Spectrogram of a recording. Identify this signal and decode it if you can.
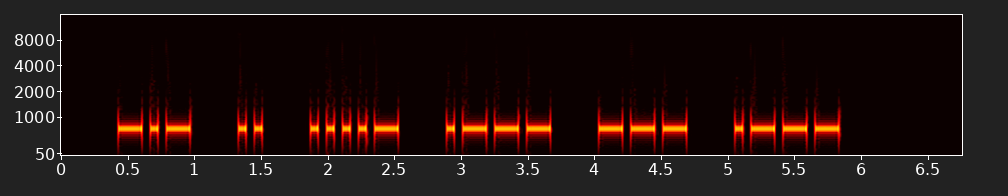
Morse code, heard as a keyed tone, about 21 wpm, spaced as for 15 wpm, 700 Hz. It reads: KI4JOJ
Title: USA Call Signs - 2x Character Spacing - 20wpm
